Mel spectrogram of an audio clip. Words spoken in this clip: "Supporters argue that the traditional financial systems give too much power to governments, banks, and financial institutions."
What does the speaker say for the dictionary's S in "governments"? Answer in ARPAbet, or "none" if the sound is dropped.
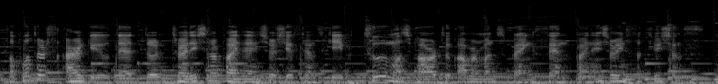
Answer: none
